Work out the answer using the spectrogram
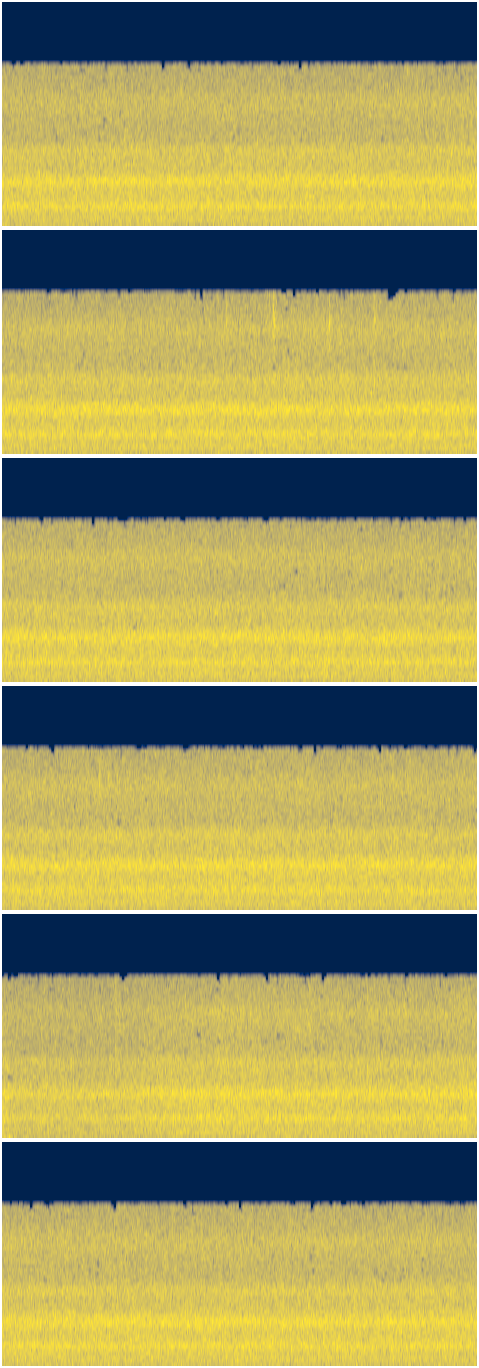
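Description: Heavy rain falling steadily, an even hiss with no let-up, with a brief low thump about two-thirds of the way in.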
